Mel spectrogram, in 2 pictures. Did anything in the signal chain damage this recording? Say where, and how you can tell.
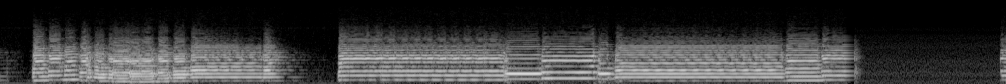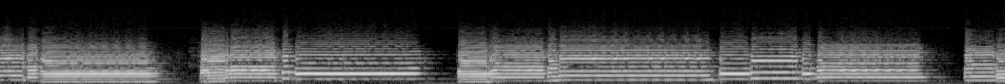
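Yes. Between 8.44 and 10.01 s the sound stops moving and the last moment is stretched into a buzzy, fading fill that never reaches true silence. This is a call audio freeze, likely caused by packets held up in the network until the receiver's jitter buffer ran dry. About 1.56 s of fill is inserted, and the audio then resumes exactly where it left off with nothing lost. A plain dropout would instead remove material, and a codec mute would leave dead silence.

The jitter buffer speed-up occurs in two stretches: 12.04 to 12.89 s at 108% speed, and from 15.48 s to the end at 109%. The buffer stage trims one or a few pitch periods again and again to work off the delay built up earlier, cutting about 70 ms and then roughly 400 ms. The pitch stays put while timing hurries. Tape or clock speed errors would shift pitch and tempo together, which is how this fault differs.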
